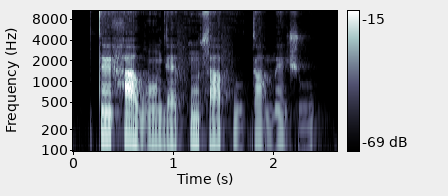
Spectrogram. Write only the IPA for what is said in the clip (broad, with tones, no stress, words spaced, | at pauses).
tɛ̃˦ha˦˨wɔ̃˧ ɡɛ˧ fũ˦sa˧fu˨ ɡa˨mɛ̃˨ʃu˧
